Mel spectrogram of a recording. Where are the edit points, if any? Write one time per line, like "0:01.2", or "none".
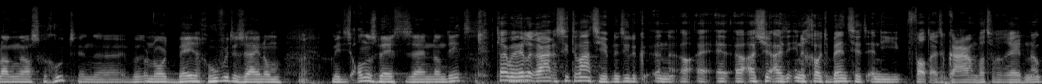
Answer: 0:01.4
